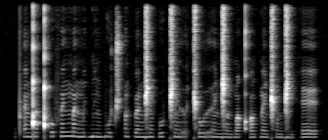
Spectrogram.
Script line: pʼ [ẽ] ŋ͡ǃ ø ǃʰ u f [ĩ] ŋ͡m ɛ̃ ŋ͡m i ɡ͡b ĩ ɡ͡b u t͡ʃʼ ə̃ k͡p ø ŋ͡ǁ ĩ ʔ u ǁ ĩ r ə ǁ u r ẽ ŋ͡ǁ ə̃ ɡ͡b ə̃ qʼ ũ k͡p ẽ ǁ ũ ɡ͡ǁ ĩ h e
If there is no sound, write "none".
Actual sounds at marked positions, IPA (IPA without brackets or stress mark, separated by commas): ɛ̃, ẽ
